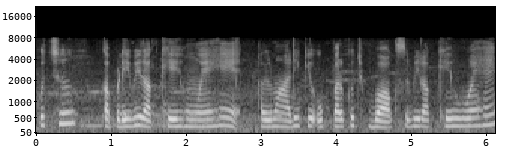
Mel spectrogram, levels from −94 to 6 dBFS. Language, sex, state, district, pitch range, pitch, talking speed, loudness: Hindi, male, Madhya Pradesh, Katni, 220-255 Hz, 230 Hz, 145 wpm, -18 LUFS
